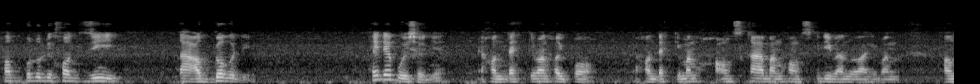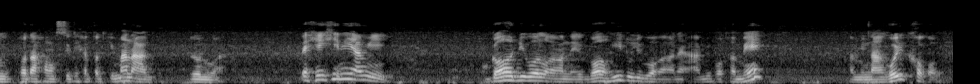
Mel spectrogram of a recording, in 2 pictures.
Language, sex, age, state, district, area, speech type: Assamese, male, 30-45, Assam, Morigaon, rural, spontaneous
